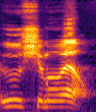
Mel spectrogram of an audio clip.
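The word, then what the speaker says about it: ושמואל: So it's going to be pronounced U-Shalomo. I'm sorry, U-Shemuel.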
